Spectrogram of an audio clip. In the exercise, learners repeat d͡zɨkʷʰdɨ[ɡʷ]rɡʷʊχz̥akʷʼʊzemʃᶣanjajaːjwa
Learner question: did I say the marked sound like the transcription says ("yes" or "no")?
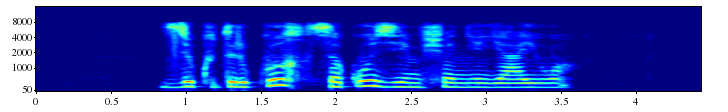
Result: no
